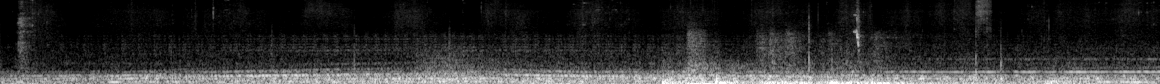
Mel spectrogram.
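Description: A low mechanical hum drones steadily through a large echoing space.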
